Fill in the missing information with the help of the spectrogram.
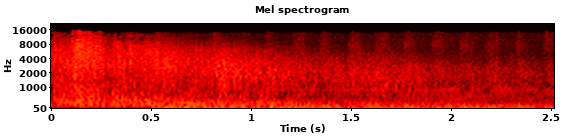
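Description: A cannon fires once with a loud, close blast, followed by a heavy low rumble that rolls on and fades slowly. No voices.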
